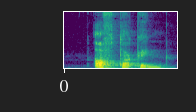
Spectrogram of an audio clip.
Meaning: 1. bifurcation, crotch 2. ramification, branching 3. distributary
- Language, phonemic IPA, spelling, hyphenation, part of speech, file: Dutch, /ˈɑfˌtɑ.kɪŋ/, aftakking, af‧tak‧king, noun, Nl-aftakking.ogg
